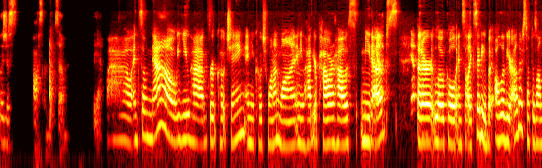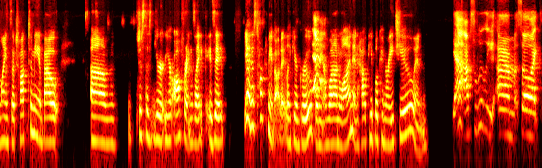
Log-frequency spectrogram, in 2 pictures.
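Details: Adult woman speaking; typical speech.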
